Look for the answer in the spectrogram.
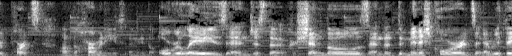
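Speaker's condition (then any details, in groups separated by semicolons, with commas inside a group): No condition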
